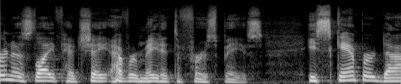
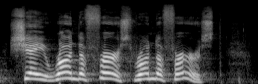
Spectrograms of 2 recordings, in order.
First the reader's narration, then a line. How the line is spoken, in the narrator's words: Everyone started yelling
